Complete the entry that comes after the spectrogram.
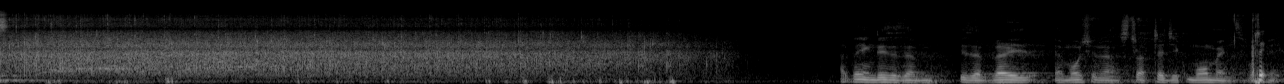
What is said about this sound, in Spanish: Vamos a darle un aplauso más al siervo de Dios.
